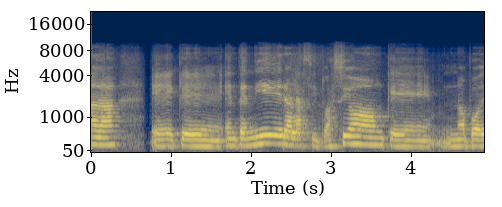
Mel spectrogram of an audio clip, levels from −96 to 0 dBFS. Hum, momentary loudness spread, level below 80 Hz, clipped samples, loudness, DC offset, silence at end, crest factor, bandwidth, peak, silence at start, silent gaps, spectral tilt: none; 11 LU; -54 dBFS; under 0.1%; -16 LUFS; under 0.1%; 0 s; 14 dB; 9.4 kHz; 0 dBFS; 0 s; none; -6 dB/octave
